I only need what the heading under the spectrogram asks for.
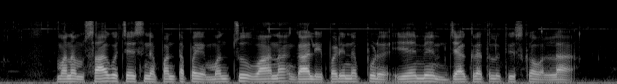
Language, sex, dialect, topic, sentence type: Telugu, male, Southern, agriculture, question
